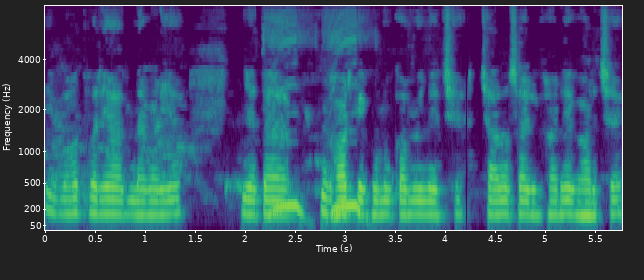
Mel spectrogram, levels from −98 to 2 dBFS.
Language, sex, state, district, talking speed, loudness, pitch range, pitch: Maithili, male, Bihar, Saharsa, 165 wpm, -23 LUFS, 145-150 Hz, 145 Hz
